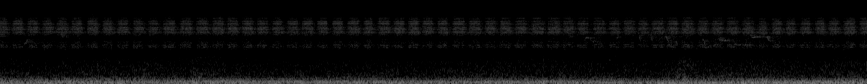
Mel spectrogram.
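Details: Cicada in summer in Tuscany, a steady shrill buzz pulsing rapidly and evenly without pause, over a low background rumble.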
